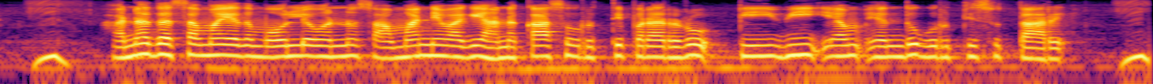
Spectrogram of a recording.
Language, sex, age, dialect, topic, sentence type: Kannada, female, 36-40, Mysore Kannada, banking, statement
